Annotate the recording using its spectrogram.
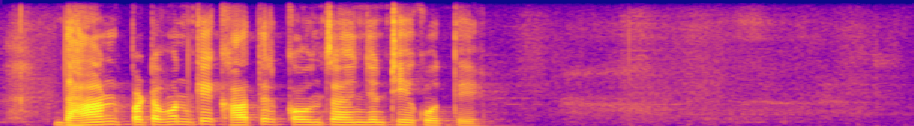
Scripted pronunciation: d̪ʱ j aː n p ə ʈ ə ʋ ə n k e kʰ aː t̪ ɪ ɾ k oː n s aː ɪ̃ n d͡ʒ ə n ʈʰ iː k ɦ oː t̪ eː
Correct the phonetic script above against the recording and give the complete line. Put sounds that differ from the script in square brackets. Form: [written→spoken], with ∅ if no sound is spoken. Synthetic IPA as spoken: d̪ʱ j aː n p ə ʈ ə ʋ ə n k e kʰ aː t̪ ɪ ɾ k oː n s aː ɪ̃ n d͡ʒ ə n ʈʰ iː k ɦ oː t̪ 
